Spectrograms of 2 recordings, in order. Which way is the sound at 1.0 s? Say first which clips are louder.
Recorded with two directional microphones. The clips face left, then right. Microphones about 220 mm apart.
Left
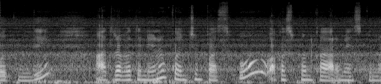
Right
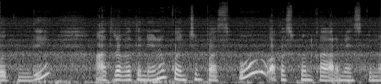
Right 3 dB; 35° right (ahead or behind).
